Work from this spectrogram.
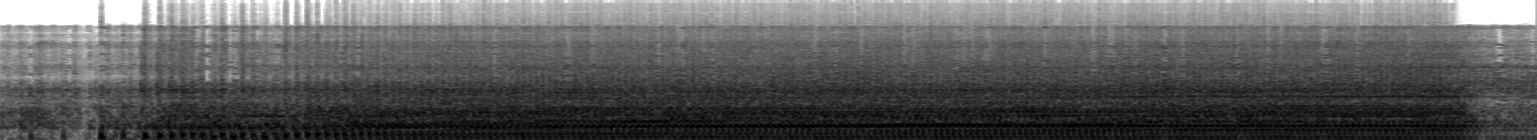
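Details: Craftsman garden tiller after replacing the old drive belt: starts after a brief stutter, quickly builds to a steady, even run and holds it for several seconds before shutting off.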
